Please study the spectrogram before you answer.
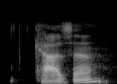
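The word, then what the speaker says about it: casa: word here is Kaza Kaza stress falls on the first a Kaza meaning house you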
